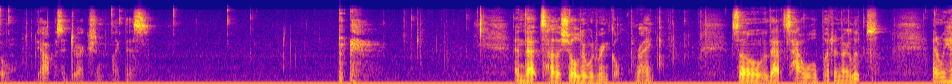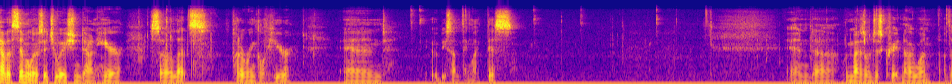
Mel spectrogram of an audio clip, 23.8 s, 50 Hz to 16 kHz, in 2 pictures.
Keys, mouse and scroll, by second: 0.2-1.4 drag, 0.2 r, 1.8 r, 2.2-4.1 drag, 8.8 KP_1, 12.6 KP_1, 13.8 ctrl+r, 17.1-20.9 drag, 22.6 ctrl+r.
